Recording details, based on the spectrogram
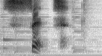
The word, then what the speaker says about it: sept: 7 is sept. Sept. The P in 7 is not pronounced in spelling sept.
